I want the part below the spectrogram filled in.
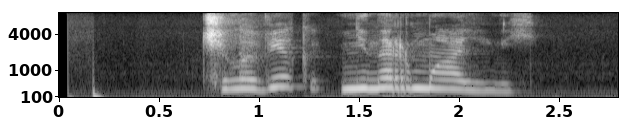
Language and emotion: Russian, angry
